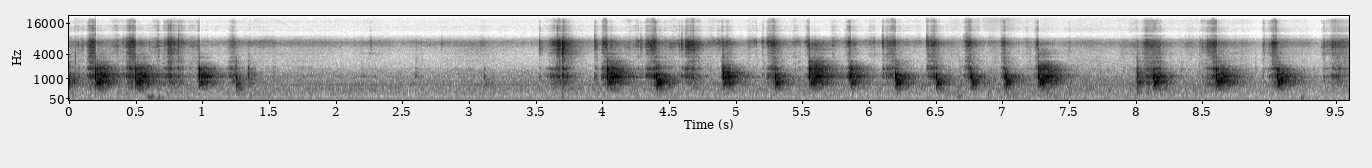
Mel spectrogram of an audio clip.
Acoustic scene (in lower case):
kitchen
